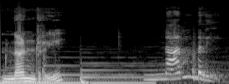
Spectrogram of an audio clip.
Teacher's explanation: - if you take the word nandri nandri meaning thank you the first n is normal you make the sound by touching the teeth but while making the second sound nn your tongue should be little back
